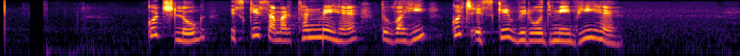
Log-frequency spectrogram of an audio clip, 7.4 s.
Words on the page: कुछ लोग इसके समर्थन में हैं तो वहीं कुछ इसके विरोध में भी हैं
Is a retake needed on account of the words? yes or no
no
